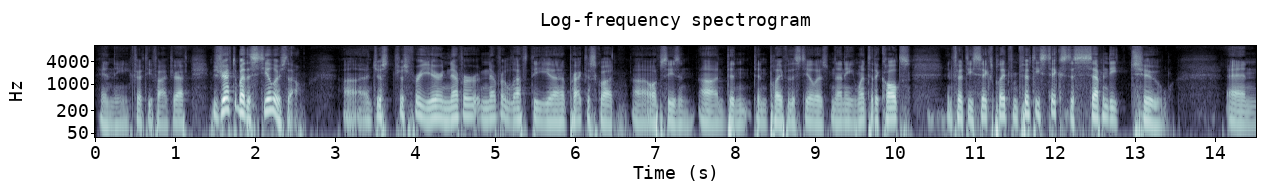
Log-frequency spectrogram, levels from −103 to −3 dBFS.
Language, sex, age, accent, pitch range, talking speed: English, male, 50-69, American, 90-115 Hz, 200 wpm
